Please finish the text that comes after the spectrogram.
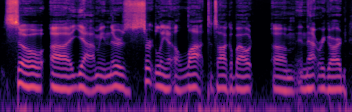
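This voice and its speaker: A man's voice: medium pitch, steady tone, a little slow, a bit bright, smooth, dry recording. A middle-aged man on a video call from his home study, explaining things in a loose, rambling way with many fillers and restarts. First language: English. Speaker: guest explaining scripture.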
